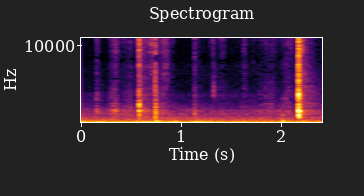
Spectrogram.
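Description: Hands pressing electrical tape down onto a clear plastic food tub, with rubbing and a few small sharp clicks of the plastic and tape over a low rumble.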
